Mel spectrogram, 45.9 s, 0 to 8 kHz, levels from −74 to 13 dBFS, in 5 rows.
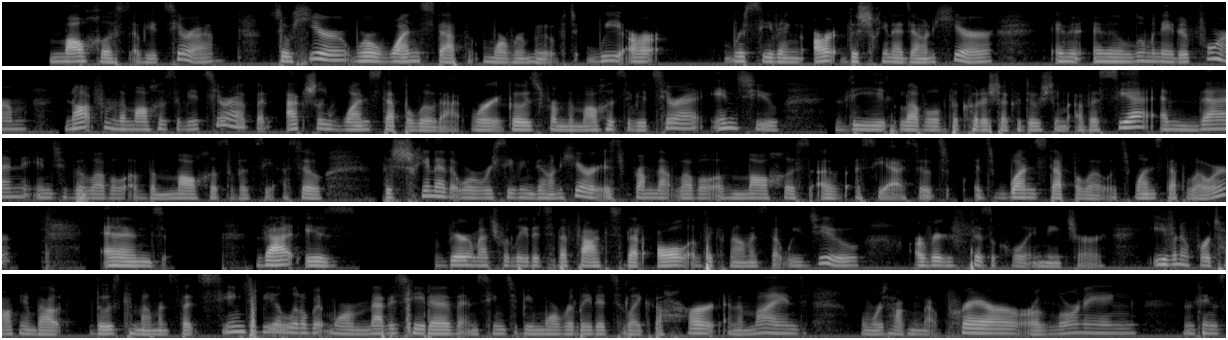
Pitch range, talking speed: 130-155 Hz, 195 wpm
